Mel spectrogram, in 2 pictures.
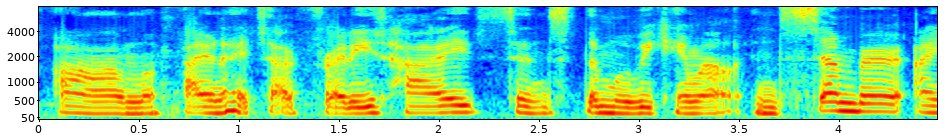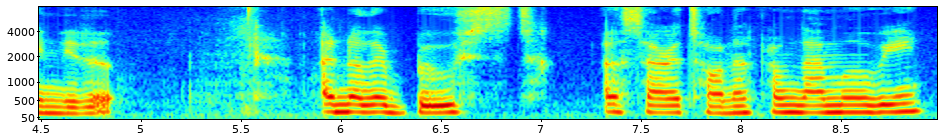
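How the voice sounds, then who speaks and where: A woman speaks slowly in a somewhat low, raspy voice that sounds a bit stuffed up with allergies. She chats informally like a book vlogger, rambling and pausing as she finds her words. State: congested from allergies. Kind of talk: casual book chat.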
